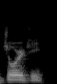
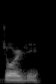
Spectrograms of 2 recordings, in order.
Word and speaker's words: Jaurji: It's super simple. It's just Georgie. – Georgie? – Yeah. – That's easier than the other ways we're discussing. – Everyone's like Georgie, because it's spelled weird. J-A-U-R-J-I. It's literally just Georgie.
